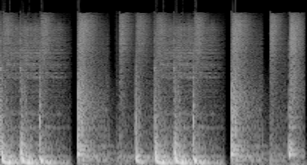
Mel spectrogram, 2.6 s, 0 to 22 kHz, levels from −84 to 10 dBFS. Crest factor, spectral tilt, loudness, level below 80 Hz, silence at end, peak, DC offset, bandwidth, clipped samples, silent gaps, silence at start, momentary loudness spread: 12 dB; -5 dB/octave; -13 LUFS; -16 dBFS; 0 s; 0 dBFS; under 0.1%; 16.5 kHz; 0.8%; none; 0 s; 7 LU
